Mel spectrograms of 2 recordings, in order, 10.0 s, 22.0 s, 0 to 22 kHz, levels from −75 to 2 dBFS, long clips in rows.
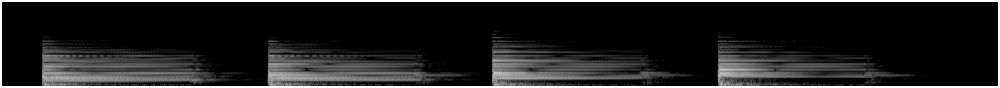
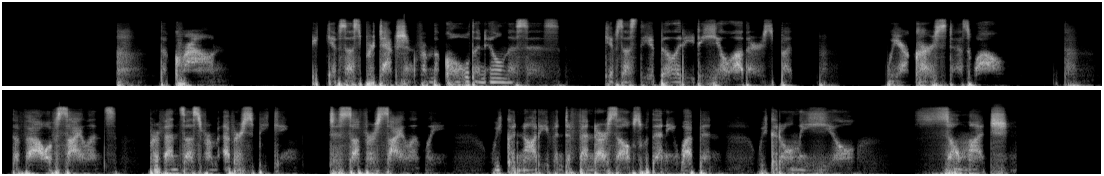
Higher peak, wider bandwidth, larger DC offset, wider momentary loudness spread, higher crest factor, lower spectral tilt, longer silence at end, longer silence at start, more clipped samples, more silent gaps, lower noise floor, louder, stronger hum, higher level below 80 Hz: second, -8 dBFS vs 0 dBFS; second, 5.2 kHz vs 10 kHz; second, under 0.1% vs 0.2%; first, 24 LU vs 18 LU; about the same, 20 dB vs 22 dB; first, -9 dB/octave vs -2 dB/octave; first, 1.25 s vs 0.95 s; second, 0.4 s vs 1.15 s; neither; neither; first, -88 dBFS vs -74 dBFS; second, -26 LUFS vs -21 LUFS; neither; second, -48 dBFS vs -30 dBFS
